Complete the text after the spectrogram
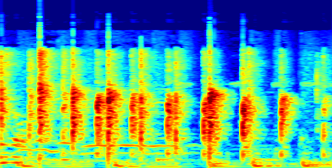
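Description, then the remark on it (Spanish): A short burst of applause in tribute to Negro Fontana Rosa: steady, evenly spaced hand claps from a small group, loud, with voices murmuring underneath. “Un aplauso para Fontana”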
